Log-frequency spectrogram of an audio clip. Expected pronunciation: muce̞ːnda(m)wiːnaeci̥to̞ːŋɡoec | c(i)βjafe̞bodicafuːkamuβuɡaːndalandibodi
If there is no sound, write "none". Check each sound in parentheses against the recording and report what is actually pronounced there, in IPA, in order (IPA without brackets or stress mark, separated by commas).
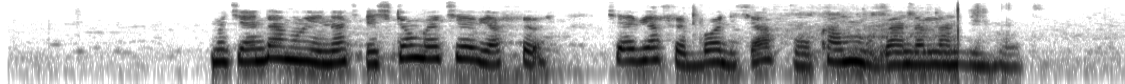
m, e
